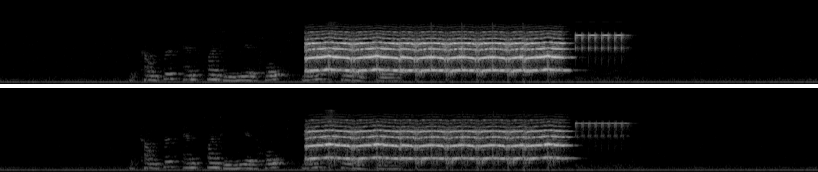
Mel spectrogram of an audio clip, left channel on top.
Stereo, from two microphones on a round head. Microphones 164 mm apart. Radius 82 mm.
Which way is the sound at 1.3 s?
30° right (ahead or behind).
